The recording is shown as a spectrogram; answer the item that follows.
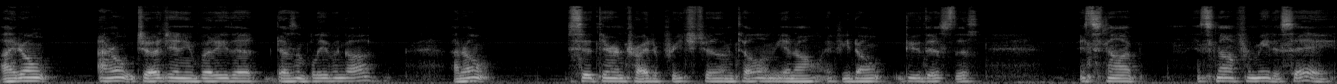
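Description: Monotone, flat intonation at a fairly slow pace, broken by long, frequent pauses. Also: woman, very deep, low pitch for a woman. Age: 50s. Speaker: rideshare driver and former nun. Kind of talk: interview. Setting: at home.

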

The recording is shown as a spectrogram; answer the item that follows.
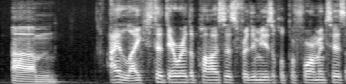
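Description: Rattling along at a very fast pace, a man talks in a medium pitch. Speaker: film critic. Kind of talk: casual chat.

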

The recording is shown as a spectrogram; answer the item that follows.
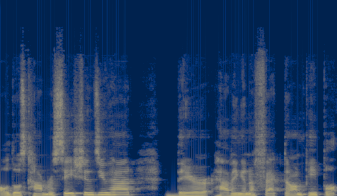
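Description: Speaking in a New York accent, a woman talks at a fairly quick pace with an animated tone, ordinary pitch variation, and a very deep, low pitch. The recording is very clean, with a silent background. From New York, Long Island. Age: 40s. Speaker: author and confidence speaker. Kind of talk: interview conversation.

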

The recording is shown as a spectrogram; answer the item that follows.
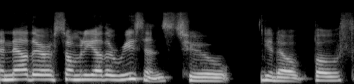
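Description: In an unremarkable speaking voice, a woman talks at a moderate pace with an American accent over a quiet background. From US, Long Island, New York. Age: 50s. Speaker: yoga and meditation teacher, author. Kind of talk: casual interview chat.

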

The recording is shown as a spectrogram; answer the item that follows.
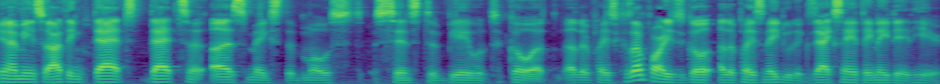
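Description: A man with an American accent talks at a very fast pace, hardly pausing at all. The sound is dry and close, with no echo. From US Midwest, Chicago. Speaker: guest. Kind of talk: casual chat. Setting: studio.

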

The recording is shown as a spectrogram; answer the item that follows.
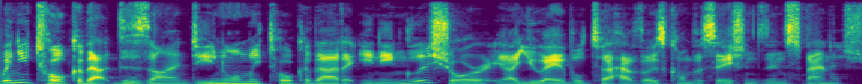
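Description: Talking at a very fast pace, a man with an Australian accent keeps to a medium pitch. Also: ordinary pitch variation, very clean recording, silent background. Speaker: podcast host, designer. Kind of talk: interview.

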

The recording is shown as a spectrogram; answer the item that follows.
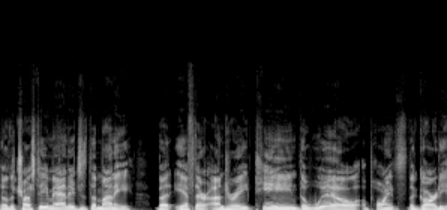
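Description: A man talks in a normal speaking voice at a fairly high pitch and a fairly slow pace, with a quiet background behind him. His loudness stays very even and his pitch variation ordinary. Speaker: attorney on living trusts. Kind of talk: radio interview, explanatory.

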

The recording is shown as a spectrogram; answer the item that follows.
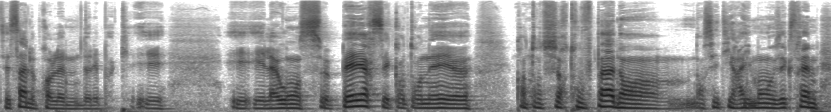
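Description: The speech moves at a moderate pace with ordinary pitch variation, in a very clean recording with a silent background. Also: man, fairly high pitch for a man. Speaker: press cartoonist. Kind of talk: interview. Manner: halting, many repetitions and hesitations.

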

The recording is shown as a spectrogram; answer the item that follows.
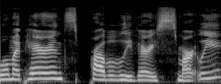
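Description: A woman talks at a fairly quick pace with ordinary pitch variation and a Buffalo accent. The sound is dry and close, with no echo. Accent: Western New York (Buffalo). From Western New York, Buffalo area (Cheektowaga). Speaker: sports TV producer. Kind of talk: casual interview chat. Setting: coffee shop.

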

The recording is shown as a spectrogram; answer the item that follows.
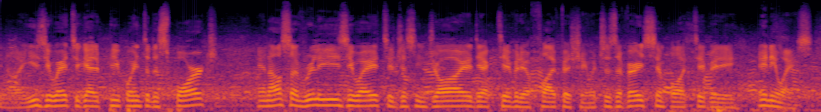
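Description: Talking at a very fast pace with hardly any pauses, a man keeps his intonation fairly even amid noticeable background noise and audible room echo. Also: fairly high pitch for a man, very even loudness. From Brazil. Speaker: fishing gear company founder. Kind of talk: interview. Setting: trade show. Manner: hesitant with many fillers.

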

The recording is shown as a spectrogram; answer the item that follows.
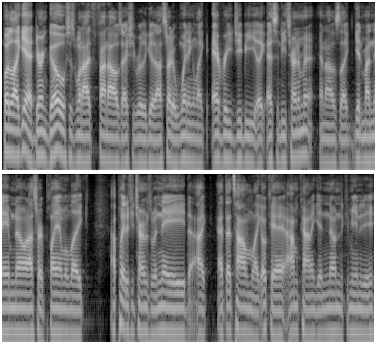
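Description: The speaker talks very fast in an American accent with monotone, flat intonation. The background is quiet. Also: man, very deep, low pitch for a man. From US South, Memphis, Tennessee. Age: 20s. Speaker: esports pro player. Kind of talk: casual chat.

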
